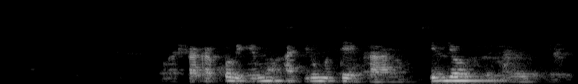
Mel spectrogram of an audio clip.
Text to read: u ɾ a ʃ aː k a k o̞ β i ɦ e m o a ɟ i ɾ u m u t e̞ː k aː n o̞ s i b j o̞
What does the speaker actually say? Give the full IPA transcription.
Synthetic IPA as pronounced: u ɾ a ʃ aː k a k o̞ β i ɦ e m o a ɟ i ɾ u m u t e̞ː k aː n o̞ s i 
